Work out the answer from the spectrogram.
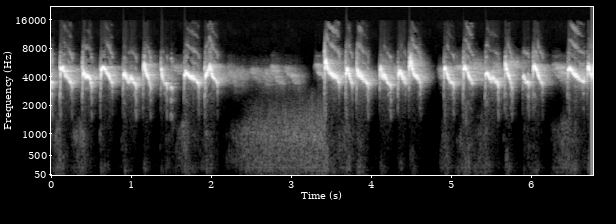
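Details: On 18 May 2022 a kept white-eye, finished with deworming and on supplements, sings buka sing; two bright runs of quick, high, downward-flicking chirps separated by a soft lull.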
